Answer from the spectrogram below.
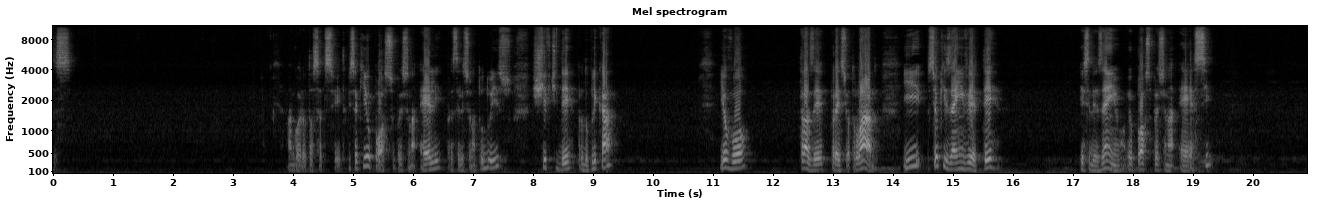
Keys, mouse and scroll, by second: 0.1 click, 1.4 g, 2.3 click, 2.9-3.5 ctrl+middle drag, 3.6-4.1 ctrl+shift+middle drag, 6.1 l, 8.4 shift+d, 13.3 click, 19.1 s.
